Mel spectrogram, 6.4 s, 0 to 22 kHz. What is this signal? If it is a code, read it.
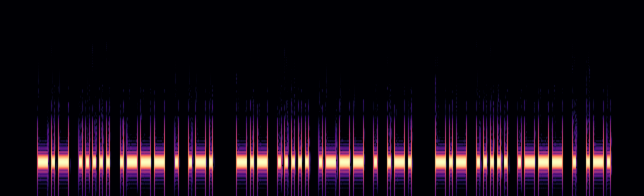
Morse code, heard as a keyed tone, about 34 wpm, 700 Hz. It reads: K5JER K5JER K5JER
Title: USA Call Signs Repeated 3x 35wpm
